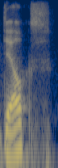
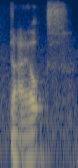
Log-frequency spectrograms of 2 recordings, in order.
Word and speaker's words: Dilks: dilks yup okay cool yeah it gets it gets mispronounced like crazy dials dials dicks you know what i mean it's the easiest last name i think that you know it doesn't help that i have an accent so when i talk like i don't pronounce my elves in jersey we don't pronounce elves i guess yeah and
